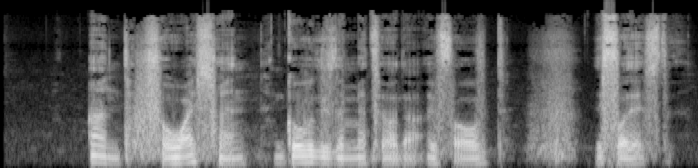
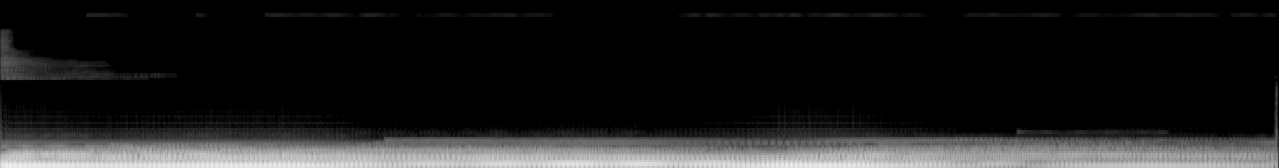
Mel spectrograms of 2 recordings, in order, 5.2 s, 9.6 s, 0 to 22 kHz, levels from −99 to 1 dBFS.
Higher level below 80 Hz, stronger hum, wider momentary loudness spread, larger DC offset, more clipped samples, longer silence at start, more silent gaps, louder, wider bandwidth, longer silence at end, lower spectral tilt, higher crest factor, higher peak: second, -52 dBFS vs -18 dBFS; neither; first, 18 LU vs 15 LU; neither; neither; first, 0.65 s vs 0 s; neither; first, -14 LUFS vs -20 LUFS; first, 17 kHz vs 0.6 kHz; first, 0.2 s vs 0.05 s; second, -2.5 dB/octave vs -14 dB/octave; first, 18 dB vs 12 dB; first, 0 dBFS vs -6 dBFS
